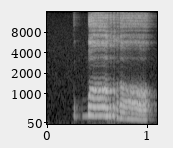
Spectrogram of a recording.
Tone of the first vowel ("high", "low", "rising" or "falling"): high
